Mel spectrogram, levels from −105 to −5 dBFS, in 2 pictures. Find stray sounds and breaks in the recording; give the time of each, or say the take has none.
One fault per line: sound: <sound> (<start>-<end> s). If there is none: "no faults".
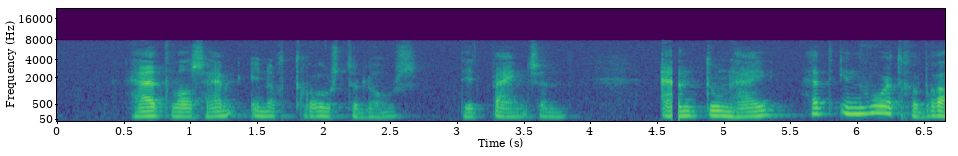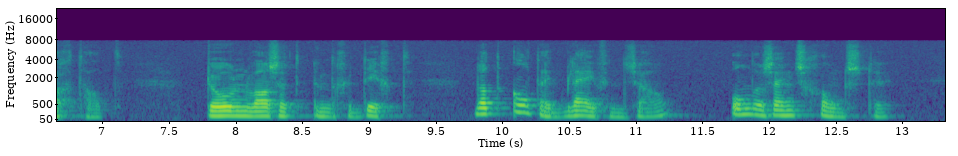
sound: dropout (4.6-4.7 s)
